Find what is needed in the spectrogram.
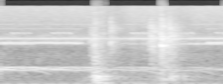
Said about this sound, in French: Le portail s'ouvre.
